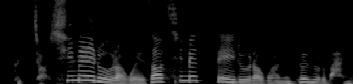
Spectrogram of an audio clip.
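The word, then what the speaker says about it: 占める: 시메루라고 해서 시메테이루라고 하는 표현으로 많이 쓰이니까는요.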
